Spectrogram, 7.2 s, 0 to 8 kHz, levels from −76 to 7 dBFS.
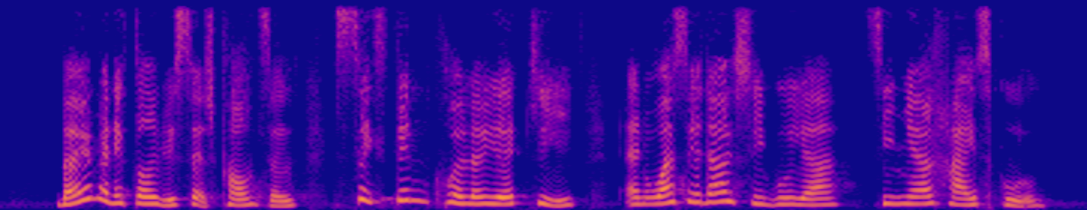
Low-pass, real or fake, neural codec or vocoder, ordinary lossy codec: none; fake; codec, 16 kHz, 1 kbps, FreqCodec, larger model; none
